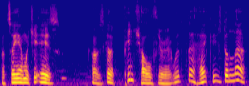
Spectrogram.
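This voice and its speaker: Browsing inside a secondhand shop, a middle-aged man who hosts a vintage collecting vlog gives viewers casual, chatty commentary and sometimes mutters to himself. His slightly high voice is very animated and warm, with vocal fry and a breathy edge, at a moderate pace, while faint music plays behind him.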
